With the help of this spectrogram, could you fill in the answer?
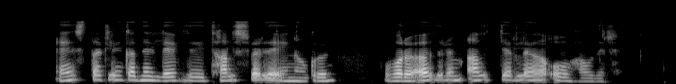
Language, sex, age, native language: Icelandic, female, 50-59, Icelandic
